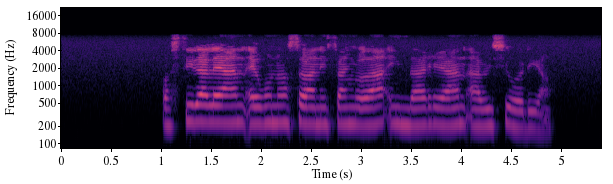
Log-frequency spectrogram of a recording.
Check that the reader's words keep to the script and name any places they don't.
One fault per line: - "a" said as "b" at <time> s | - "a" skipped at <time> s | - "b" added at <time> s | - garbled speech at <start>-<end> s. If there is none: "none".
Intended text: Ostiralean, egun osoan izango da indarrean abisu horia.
none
